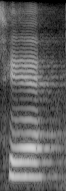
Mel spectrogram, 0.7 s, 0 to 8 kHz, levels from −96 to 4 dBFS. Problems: none marked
